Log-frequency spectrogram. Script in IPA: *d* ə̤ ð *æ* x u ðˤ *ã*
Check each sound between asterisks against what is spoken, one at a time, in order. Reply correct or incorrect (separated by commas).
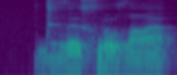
correct, incorrect, incorrect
